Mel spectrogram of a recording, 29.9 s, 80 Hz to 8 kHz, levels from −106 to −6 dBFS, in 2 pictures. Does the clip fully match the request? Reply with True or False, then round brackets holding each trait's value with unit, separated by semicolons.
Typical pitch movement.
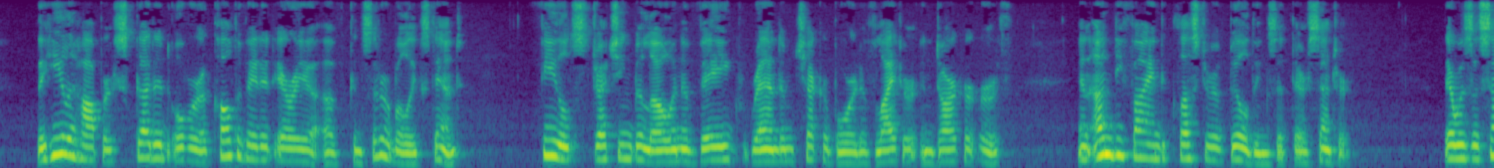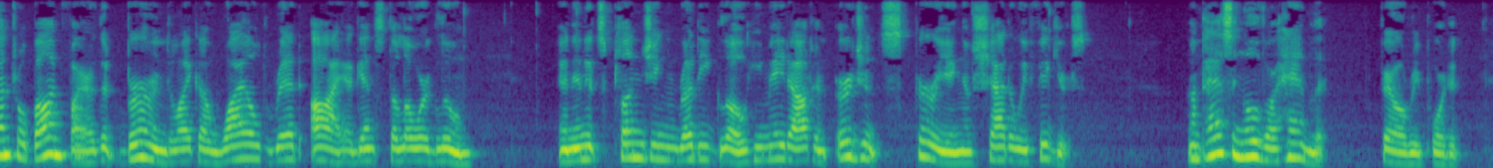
False (7.3 semitones)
